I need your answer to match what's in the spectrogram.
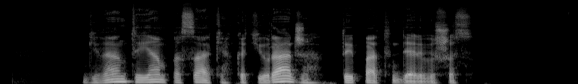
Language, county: Lithuanian, Vilnius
